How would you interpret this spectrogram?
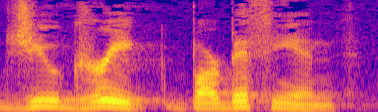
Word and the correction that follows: barbarian: how do you say that? Barbarian, Scythian, Jew.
